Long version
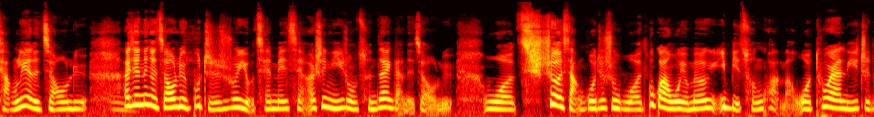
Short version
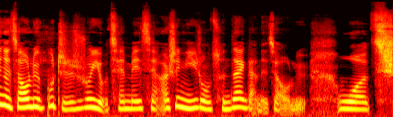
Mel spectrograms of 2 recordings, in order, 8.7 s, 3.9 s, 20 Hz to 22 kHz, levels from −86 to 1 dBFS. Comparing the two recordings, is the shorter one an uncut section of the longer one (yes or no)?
yes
